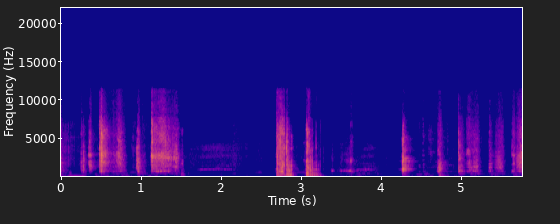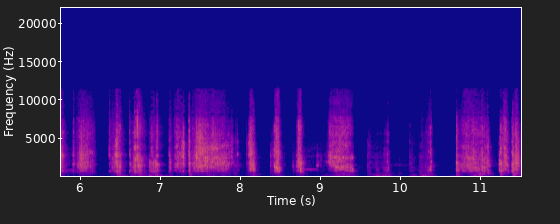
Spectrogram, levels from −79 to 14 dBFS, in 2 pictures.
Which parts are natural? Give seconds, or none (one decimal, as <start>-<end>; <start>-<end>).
0.0-2.6; 4.3-7.7; 10.9-11.5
